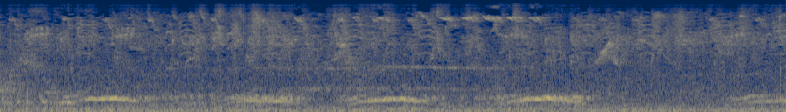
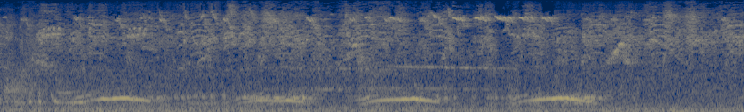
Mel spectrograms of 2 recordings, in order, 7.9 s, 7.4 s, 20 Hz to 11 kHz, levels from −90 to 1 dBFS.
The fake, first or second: first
